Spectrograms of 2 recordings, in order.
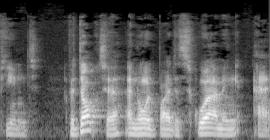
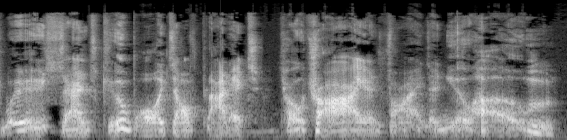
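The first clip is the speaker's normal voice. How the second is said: slow, high whispery creature; alien creature voice; 9 semitones higher, much slower than usual. Acted. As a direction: hiss the words like a squid alien. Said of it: "a squid Nestine said".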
